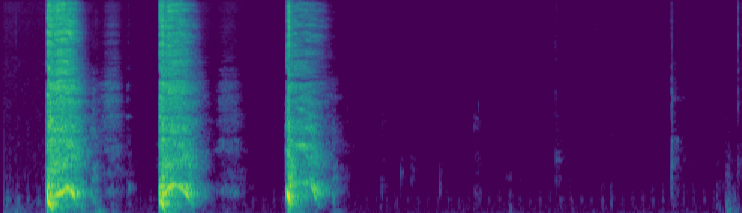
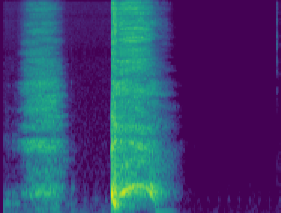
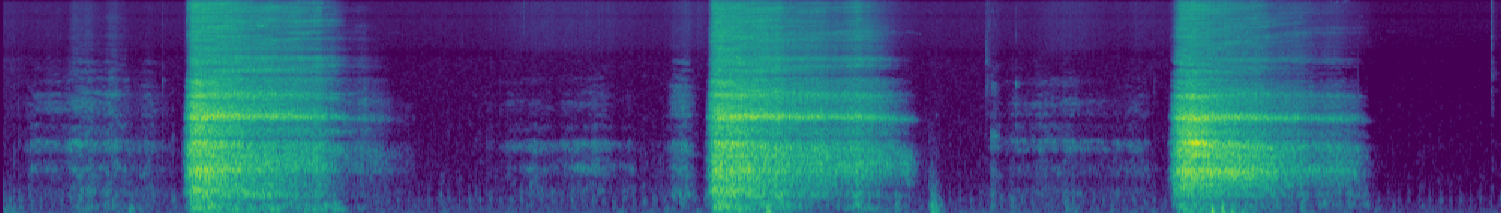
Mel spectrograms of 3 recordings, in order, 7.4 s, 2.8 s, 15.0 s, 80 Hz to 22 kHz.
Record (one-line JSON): {"three_cough_length": "7.4 s", "three_cough_amplitude": 32768, "three_cough_signal_mean_std_ratio": 0.26, "cough_length": "2.8 s", "cough_amplitude": 32768, "cough_signal_mean_std_ratio": 0.34, "exhalation_length": "15.0 s", "exhalation_amplitude": 32768, "exhalation_signal_mean_std_ratio": 0.38, "survey_phase": "beta (2021-08-13 to 2022-03-07)", "age": "65+", "gender": "Male", "wearing_mask": "No", "symptom_none": true, "smoker_status": "Never smoked", "respiratory_condition_asthma": false, "respiratory_condition_other": false, "recruitment_source": "REACT", "submission_delay": "2 days", "covid_test_result": "Negative", "covid_test_method": "RT-qPCR", "influenza_a_test_result": "Negative", "influenza_b_test_result": "Negative"}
